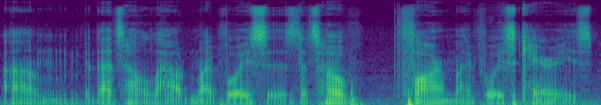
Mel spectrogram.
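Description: A young man with a deep voice talking quietly and hesitantly to his viewers as a gaming channel host, with many ums and uhs. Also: lively intonation, measured pace, vocal fry. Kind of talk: casual talk to viewers.

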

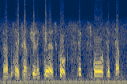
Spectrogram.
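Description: A man's voice: medium pitch, expressive, rapid-fire. A man speaking as an air traffic controller in clipped phraseology over aircraft radio. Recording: dull, noisy aircraft radio reception.

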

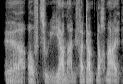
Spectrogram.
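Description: A burly barbarian warrior growls his questions low and quiet, impatient and menacing, as a male narrator voices him. His voice drops into a hushed, rough register. It is heard in a storybook reading. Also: measured pace, full character voice. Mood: gruff.

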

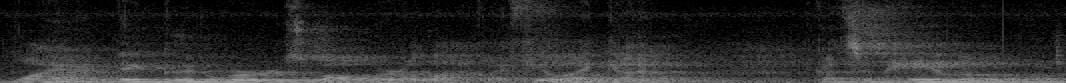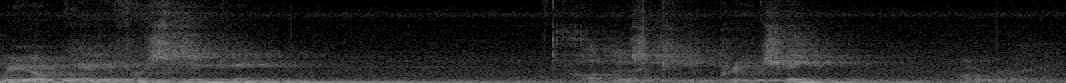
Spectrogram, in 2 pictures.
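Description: A man in his fifties preaches with a Massachusetts accent, earnest and conversational, slipping in dry jokes at his own expense. He stands at a podium on the stage of a large church auditorium, picked up by a camera far back in the room. The sound rings through a roomy hall with a long tail of reverb and clear background noise. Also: medium pitch, moderate pace. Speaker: pastor. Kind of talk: sermon. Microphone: podium mic, filmed by a far camera.

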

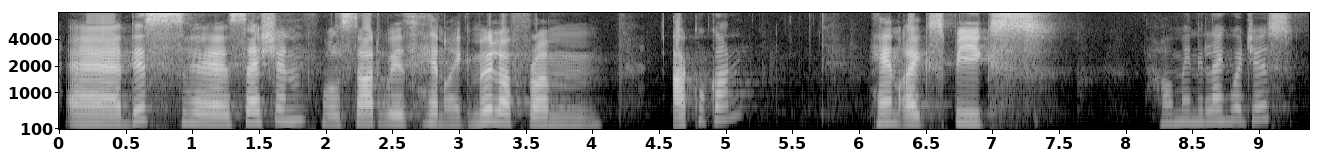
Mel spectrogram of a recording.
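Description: A woman with a Danish accent, a native Danish speaker, chairing a session and making a measured stage introduction with pauses. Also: a little high, a bit bright, clean tone. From Denmark. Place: large conference hall on a stage.

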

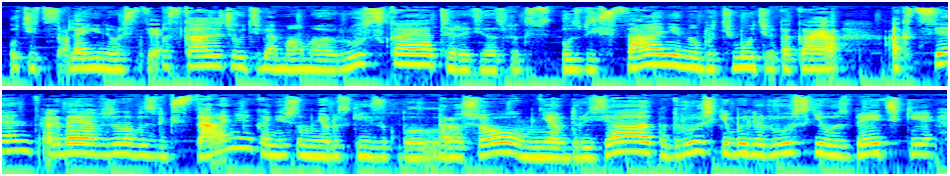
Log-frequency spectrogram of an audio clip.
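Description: A young woman from Uzbekistan with a Turkish-tinged accent in Russian, chatting casually while doing her makeup in her bedroom and often pausing to search for words. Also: mid-range voice. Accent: Turkish-influenced Russian. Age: young adult. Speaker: beauty vlogger. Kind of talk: casual makeup vlog chat. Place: small bedroom indoors.

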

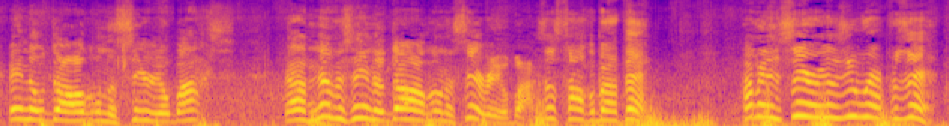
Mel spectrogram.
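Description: Indignant old cartoon rooster, played by a man: very high voice, scolding rambles, noisy outdoor clip sound. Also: lively intonation, brisk. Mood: fed-up scolding. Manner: scolding, rambling, punctuated with questioning grunts. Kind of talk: comic animal voiceover.

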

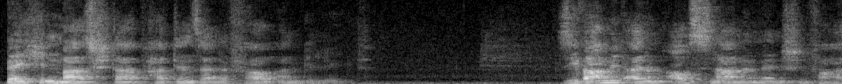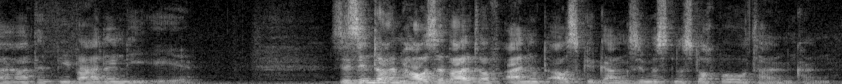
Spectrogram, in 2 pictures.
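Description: A male actor playing a deliberate, insistent police investigator in a crime radio play. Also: mid-range voice, lively intonation, a bit bright, slightly rough. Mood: insistent, pointed. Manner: deliberate, pointed, questioning. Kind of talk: radio crime drama acting.

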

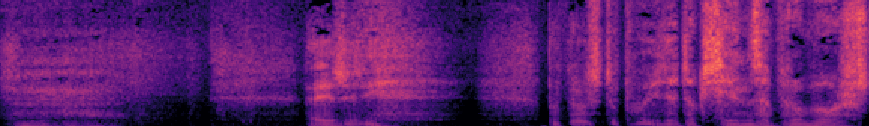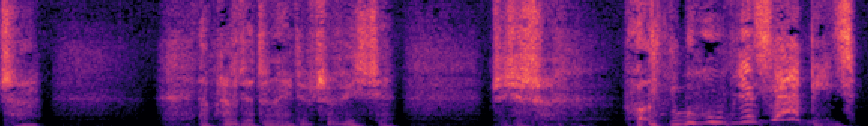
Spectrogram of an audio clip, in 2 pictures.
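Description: A man playing a nervous earnest man, high lively voice, gravelly, bright, slow, radio play hiss. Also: no echo, full character voice. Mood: anxious. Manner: pleading and agitated. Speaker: radio drama actor.

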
